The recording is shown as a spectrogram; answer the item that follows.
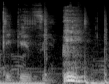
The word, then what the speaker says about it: Keketsi: This was Chaba Kekezi on, I pronounced the surname correctly.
